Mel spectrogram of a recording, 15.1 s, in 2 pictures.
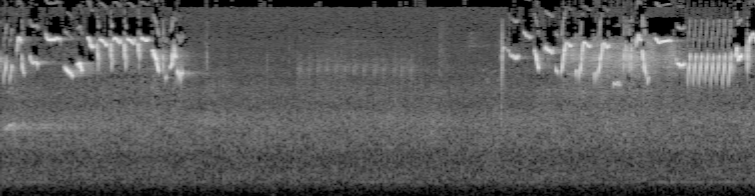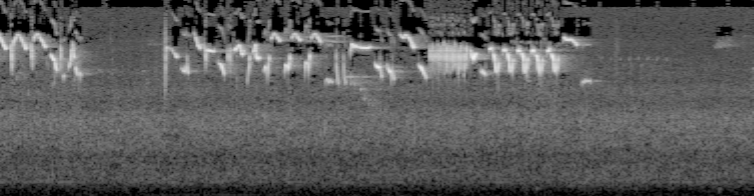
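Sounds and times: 
Eurasian wren song: 0:00.0 - 0:15.0.

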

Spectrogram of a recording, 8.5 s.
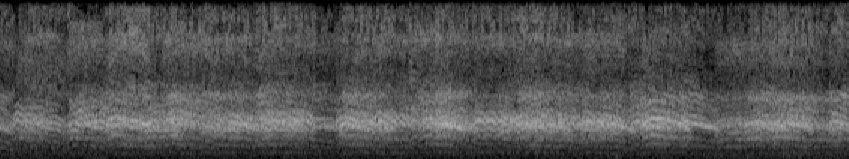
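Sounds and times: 
carrion crow cawing: 0:00.0 - 0:08.4.

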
